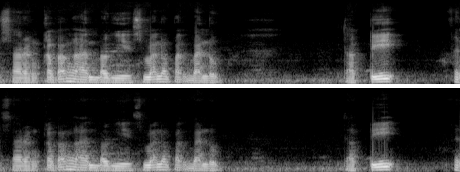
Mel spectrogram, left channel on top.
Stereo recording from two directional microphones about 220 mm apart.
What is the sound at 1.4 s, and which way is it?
Speech, 40° left (ahead or behind).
